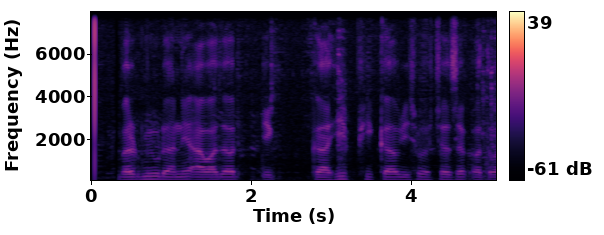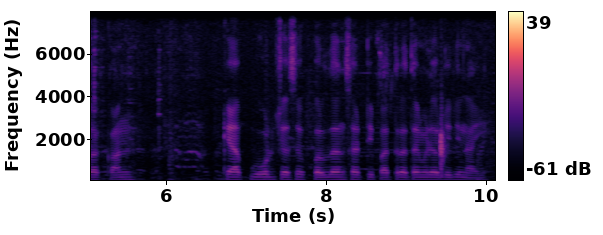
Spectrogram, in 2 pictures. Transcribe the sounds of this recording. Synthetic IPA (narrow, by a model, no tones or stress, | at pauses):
bəɾɖmiwɽaneaʋad͡zaʋəɾe | kːaɦiːpʰikaʋiɕʋəst͡ɕəs̬əkət̪ʰʋakan | kæp̚ɡolɖt͡ɕəsək̚pəɾd̪ansaʈiːpat̪ɾət̪amiɭəʋleliːnaɦi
